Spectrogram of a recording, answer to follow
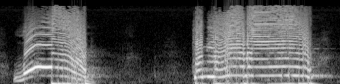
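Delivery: high, loud desperate plea. Retold or imitated. Blind beggar crying out to Jesus, loud and high. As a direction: call out to the Lord with all you have. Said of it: "he cried out even louder".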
